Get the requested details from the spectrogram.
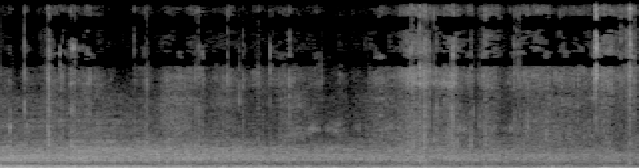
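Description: A knife cuts through a mushroom stem.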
